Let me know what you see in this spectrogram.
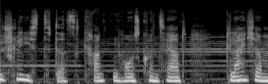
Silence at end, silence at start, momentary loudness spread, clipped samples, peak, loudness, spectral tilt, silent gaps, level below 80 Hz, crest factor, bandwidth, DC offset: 0 s; 0 s; 8 LU; under 0.1%; -4 dBFS; -18 LUFS; -6 dB/octave; none; -54 dBFS; 12 dB; 13.5 kHz; under 0.1%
